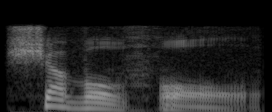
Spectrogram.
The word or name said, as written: shovelful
